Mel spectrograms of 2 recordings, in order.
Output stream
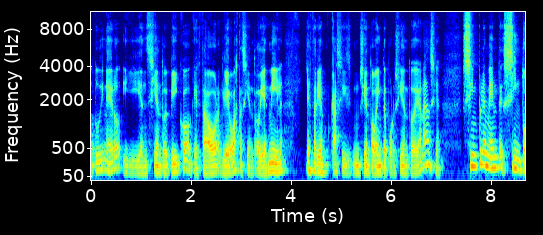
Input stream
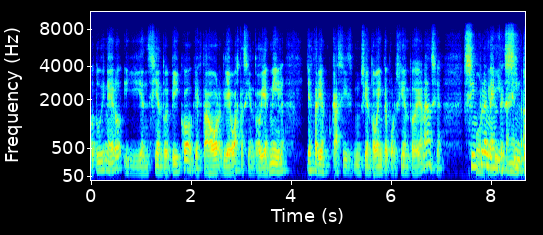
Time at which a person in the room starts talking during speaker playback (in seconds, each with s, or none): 7.6 s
